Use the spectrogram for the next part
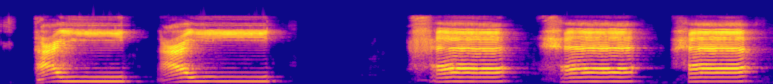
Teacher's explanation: اور عین ہا اور حمزہ حلق کے درمیان سے ادا ہوتے ہیں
